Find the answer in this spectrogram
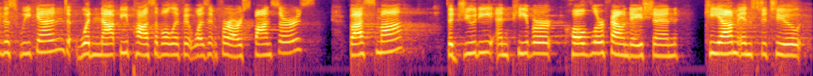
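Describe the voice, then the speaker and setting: A woman leading a charity, giving an earnest, measured welcome speech at a gala, thanking supporters and listing guests. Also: a little high, fairly bright tone. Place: large gala ballroom. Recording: long hall reverb.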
